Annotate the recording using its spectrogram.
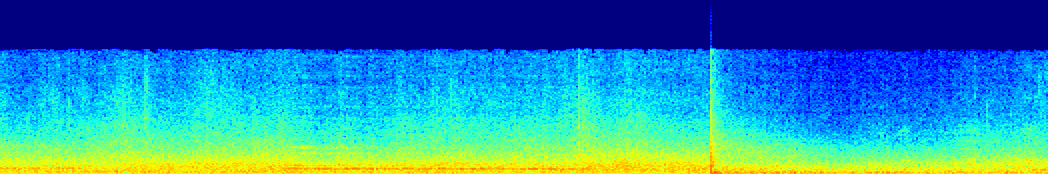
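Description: Ice hockey play in an arena: a steady hubbub of spectator chatter and play, with one sharp crack of a hit against the rink boards about four and a half seconds in.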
